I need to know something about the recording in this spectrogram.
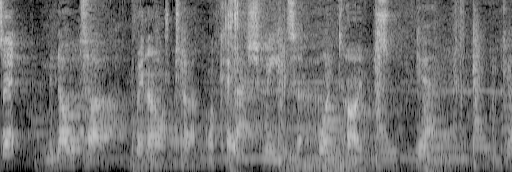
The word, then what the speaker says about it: Minolta: Minolo. How do you pronounce it? Minolta.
